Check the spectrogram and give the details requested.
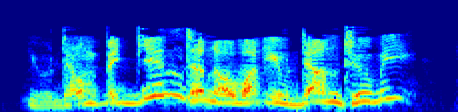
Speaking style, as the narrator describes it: he roared

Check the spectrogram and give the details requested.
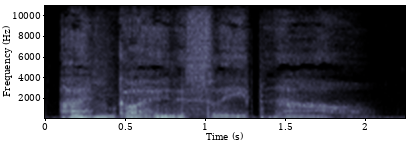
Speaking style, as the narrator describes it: Court whispered calmly

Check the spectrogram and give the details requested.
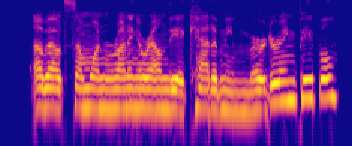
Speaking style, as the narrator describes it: Kian asked dryly

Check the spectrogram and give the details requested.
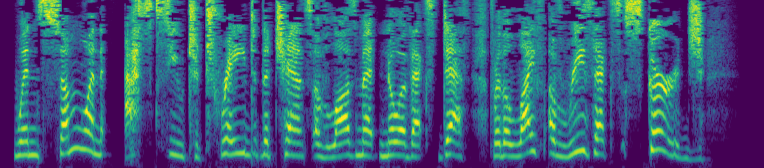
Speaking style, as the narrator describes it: shouted

